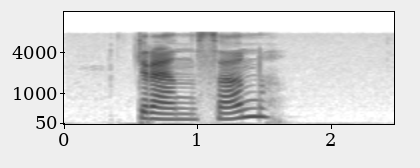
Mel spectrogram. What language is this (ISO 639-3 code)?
swe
